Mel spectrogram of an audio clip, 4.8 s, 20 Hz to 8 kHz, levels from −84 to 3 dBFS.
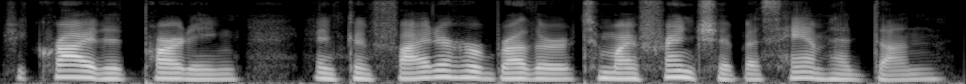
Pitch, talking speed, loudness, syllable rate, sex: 155 Hz, 185 wpm, -19 LUFS, 4.7 syllables/s, male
